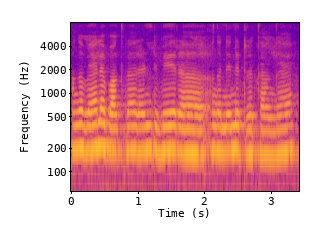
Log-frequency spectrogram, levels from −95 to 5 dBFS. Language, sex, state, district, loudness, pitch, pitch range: Tamil, female, Tamil Nadu, Kanyakumari, -16 LUFS, 185 Hz, 175-190 Hz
